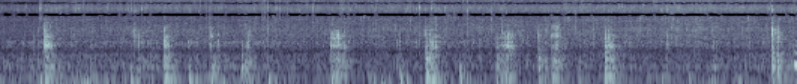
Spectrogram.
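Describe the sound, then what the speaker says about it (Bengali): Chickpeas fry in hot oil in a pan, giving a steady close sizzle broken by repeated scraping stirs at irregular intervals, with no voices. "সুন্দর করে ভাজবো।"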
